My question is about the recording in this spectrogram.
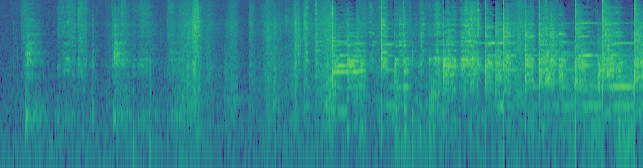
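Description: Light handling knocks, then from about halfway a quick, dense run of metallic taps and clinks that ring: a hammer tapping a metal plate against a steel-tube stand frame.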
